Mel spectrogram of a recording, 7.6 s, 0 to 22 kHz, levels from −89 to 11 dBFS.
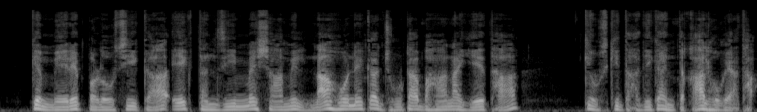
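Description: Throughout the speech, the treble sounds rebuilt rather than recorded. This is likely HE-AAC compression, and the damage is plainly audible. The upper bands are copied up from lower ones, so s sounds turn gritty and metallic. Nothing is present above 14.9 kHz. The sound points to a low bitrate near 24 kbps.

At 4.89 s, just after "کا جھوٹا بہانہ یہ", there is pre-echo. The codec spread its quantisation noise across the whole block, including the quiet moment before a sharp attack. A brief hiss of about 14 ms comes first, and the onset sounds smeared.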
